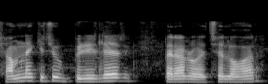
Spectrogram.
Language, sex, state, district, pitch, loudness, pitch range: Bengali, male, West Bengal, Alipurduar, 140 Hz, -18 LUFS, 130-160 Hz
